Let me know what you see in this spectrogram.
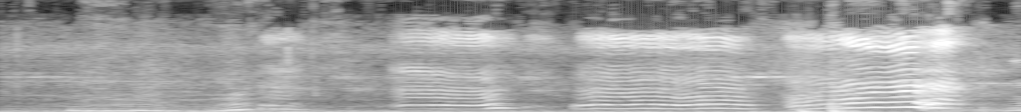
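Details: A girl baby fusses, then breaks into rising, wailing cries of protest while her mother works on a laptop instead of picking her up; infant cry.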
